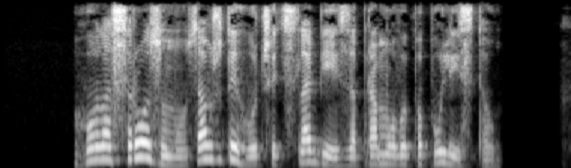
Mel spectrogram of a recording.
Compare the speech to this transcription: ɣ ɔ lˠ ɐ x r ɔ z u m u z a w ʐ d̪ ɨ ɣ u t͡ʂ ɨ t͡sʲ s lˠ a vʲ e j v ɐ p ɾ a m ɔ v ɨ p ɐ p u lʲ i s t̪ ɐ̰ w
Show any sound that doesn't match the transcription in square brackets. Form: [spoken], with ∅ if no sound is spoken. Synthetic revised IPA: ɣ ɔ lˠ ɐ [s] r ɔ z u m u z a w ʐ d̪ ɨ ɣ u t͡ʂ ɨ t͡sʲ s lˠ a [bʲ] e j [z] ɐ p ɾ a m ɔ v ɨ p ɐ p u lʲ i s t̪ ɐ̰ w

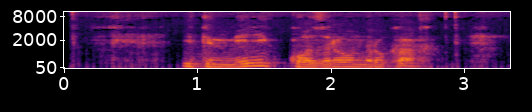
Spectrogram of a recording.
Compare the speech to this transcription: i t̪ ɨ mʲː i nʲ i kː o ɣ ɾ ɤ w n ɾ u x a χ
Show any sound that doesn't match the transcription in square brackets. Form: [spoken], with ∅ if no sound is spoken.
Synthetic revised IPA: i t̪ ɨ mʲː [e] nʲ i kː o [z] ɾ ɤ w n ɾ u [k] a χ

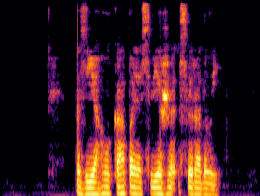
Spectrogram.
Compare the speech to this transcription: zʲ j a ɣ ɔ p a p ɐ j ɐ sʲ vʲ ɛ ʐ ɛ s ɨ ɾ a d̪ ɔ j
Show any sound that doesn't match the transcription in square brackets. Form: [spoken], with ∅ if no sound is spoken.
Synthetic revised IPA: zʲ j a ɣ ɔ [k] a p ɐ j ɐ sʲ vʲ ɛ ʐ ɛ s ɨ ɾ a d̪ ɔ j

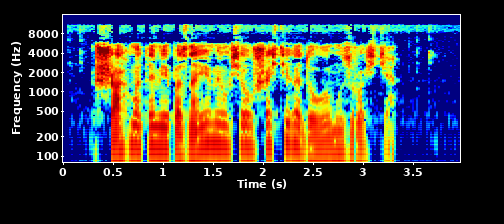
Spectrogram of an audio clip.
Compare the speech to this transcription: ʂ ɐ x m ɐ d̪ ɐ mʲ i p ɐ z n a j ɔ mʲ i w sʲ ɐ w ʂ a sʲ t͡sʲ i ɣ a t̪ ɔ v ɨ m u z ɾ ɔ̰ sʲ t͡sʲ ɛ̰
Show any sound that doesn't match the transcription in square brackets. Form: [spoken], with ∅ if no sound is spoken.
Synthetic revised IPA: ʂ [a] x m ɐ [t̪] ɐ mʲ i p ɐ z n a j ɔ mʲ i w sʲ ɐ w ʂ a sʲ t͡sʲ i ɣ a [d̪] ɔ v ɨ m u z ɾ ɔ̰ sʲ t͡sʲ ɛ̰

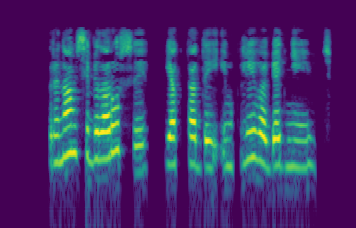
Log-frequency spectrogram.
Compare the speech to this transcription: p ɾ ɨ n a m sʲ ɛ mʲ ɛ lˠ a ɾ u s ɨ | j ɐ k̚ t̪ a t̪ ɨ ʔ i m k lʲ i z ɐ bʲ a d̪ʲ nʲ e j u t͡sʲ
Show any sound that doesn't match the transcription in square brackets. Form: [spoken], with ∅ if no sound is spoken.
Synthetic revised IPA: p ɾ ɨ n a m sʲ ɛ [bʲ] ɛ lˠ a ɾ u s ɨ | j ɐ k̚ t̪ a [d̪] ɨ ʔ i m k lʲ i [v] ɐ bʲ a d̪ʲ nʲ e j u t͡sʲ

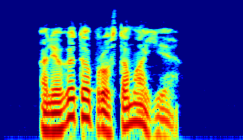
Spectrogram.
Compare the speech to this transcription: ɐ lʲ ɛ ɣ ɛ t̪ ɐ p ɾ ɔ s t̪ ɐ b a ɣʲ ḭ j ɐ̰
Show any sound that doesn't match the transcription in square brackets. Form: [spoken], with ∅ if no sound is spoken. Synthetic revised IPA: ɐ lʲ ɛ ɣ ɛ t̪ ɐ p ɾ ɔ s t̪ ɐ [m] a ɣʲ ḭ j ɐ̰

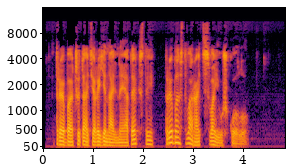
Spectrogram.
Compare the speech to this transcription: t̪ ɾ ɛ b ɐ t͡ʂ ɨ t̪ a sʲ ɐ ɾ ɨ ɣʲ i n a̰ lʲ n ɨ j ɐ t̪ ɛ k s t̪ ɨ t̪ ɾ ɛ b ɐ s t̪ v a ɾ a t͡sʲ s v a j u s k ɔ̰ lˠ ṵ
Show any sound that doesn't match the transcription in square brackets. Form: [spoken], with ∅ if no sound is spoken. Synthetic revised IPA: t̪ ɾ ɛ b ɐ t͡ʂ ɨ t̪ a [t͡sʲ] ɐ ɾ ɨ ɣʲ i n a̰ lʲ n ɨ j ɐ t̪ ɛ k s t̪ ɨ t̪ ɾ ɛ b ɐ s t̪ v a ɾ a t͡sʲ s v a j u [ʂ] k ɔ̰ lˠ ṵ

